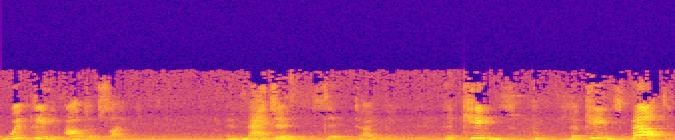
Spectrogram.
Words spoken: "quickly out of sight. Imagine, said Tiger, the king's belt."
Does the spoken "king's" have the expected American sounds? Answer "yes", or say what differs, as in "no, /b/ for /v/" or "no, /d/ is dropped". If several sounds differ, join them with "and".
yes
